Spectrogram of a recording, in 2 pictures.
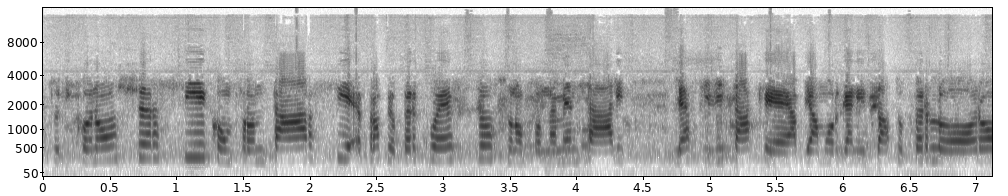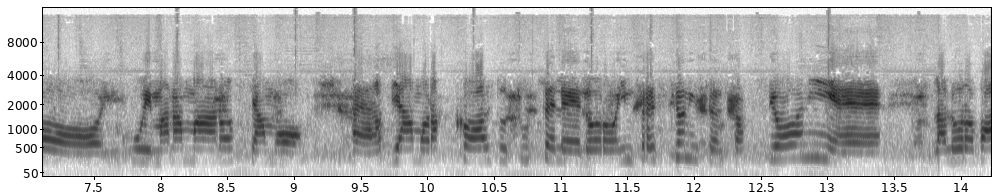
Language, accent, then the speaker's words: Italian; England, United Kingdom; Italian is a second language; io sì, vabbè, sono inglese, ma in realtà mi muovo liberamente anche a livello del mercato del lavoro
